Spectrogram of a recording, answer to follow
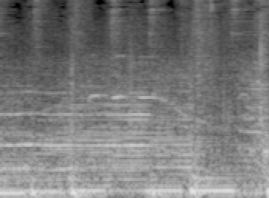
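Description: A live blues band vamps on a steady groove, with the electric bass guitar's low notes prominent under sustained held notes higher up.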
